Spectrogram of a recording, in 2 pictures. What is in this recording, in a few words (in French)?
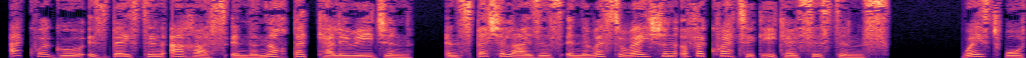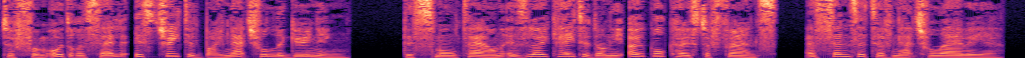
Institutionnel Informatif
